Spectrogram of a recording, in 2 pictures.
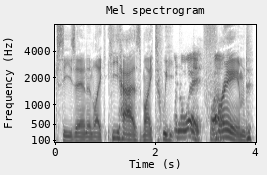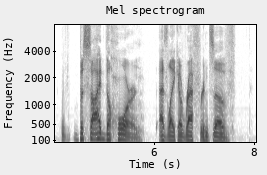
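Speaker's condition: No condition

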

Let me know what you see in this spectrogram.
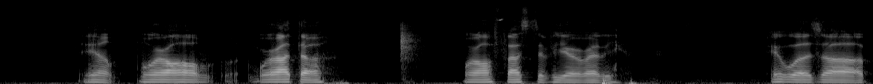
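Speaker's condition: ALS; cannot walk, Tobii eye-gaze texting, night ventilator, very low lung capacity, declines tracheostomy, acute hearing; voice got weaker

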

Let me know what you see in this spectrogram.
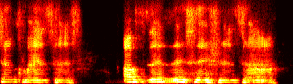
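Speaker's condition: Primary lateral sclerosis; wheelchair

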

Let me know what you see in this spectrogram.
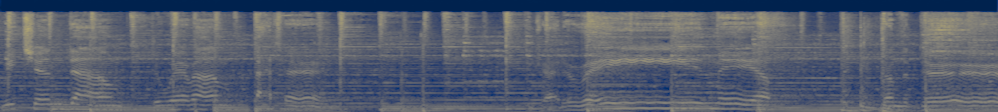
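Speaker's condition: No condition

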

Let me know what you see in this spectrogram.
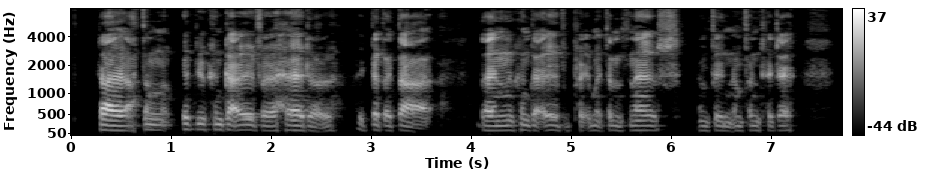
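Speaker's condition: Profound deafness; diagnosed at 18 months

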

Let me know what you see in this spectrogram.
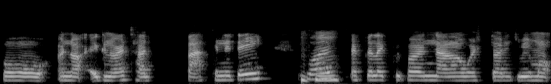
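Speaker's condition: Deafness; childhood speech therapists

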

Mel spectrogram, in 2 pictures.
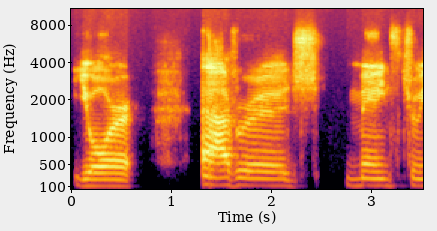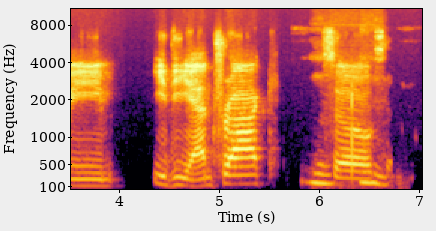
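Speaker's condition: Stutter; stutter since childhood, stutters in six languages: English, French, Spanish, Arabic, Portuguese, Armenian; audible stutter during interview; no stuttering when singing, avoided speaking for years out of fear, later joined Toastmasters and debating club; prolonged sounds

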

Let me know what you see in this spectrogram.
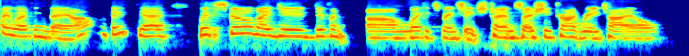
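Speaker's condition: No condition

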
